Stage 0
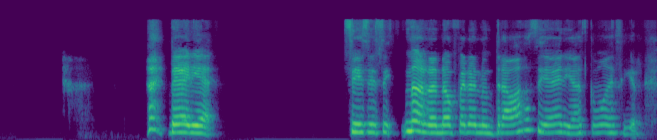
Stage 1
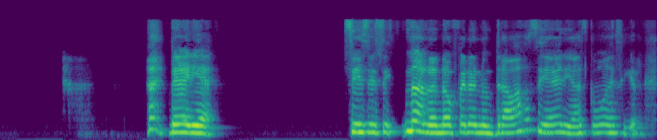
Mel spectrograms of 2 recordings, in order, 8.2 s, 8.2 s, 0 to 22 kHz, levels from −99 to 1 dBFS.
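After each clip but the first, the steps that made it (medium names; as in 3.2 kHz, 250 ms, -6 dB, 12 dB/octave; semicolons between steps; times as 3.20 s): peaking EQ 170 Hz +10.5 dB 2.7 oct; hum notches 60/120/180/240/300/360 Hz; comb 4.9 ms, depth 58%; trim +1 dB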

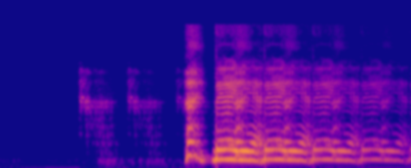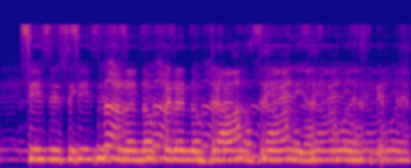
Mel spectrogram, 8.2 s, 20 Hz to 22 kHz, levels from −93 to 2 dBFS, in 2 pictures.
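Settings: compression, threshold -19 dBFS, peak gain reduction 10.5 dB; on a send: feedback delay 485 ms, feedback 44%, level -6 dB; on the sum: trim -3.5 dB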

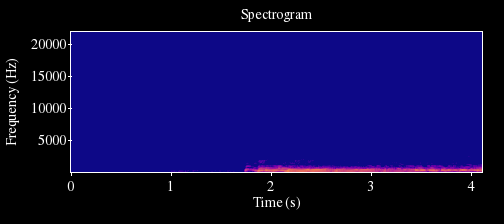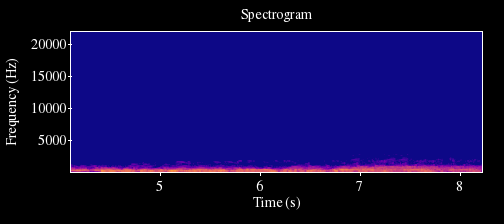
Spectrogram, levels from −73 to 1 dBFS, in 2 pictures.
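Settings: repeats whose band climbs or falls 179 ms, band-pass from 830 Hz, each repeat 1.4 oct, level -2.5 dB; ever faster or slower copies 496 ms, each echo +7 st, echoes 3, each echo -6 dB; low-pass sweep 330 Hz -> 780 Hz, 6.61–7.20 s; trim -5.5 dB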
